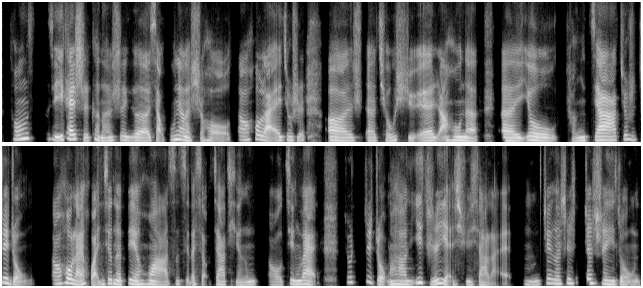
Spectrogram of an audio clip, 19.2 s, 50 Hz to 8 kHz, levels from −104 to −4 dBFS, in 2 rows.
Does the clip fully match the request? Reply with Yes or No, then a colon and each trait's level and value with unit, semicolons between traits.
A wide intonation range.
No: average, 3.7 semitones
